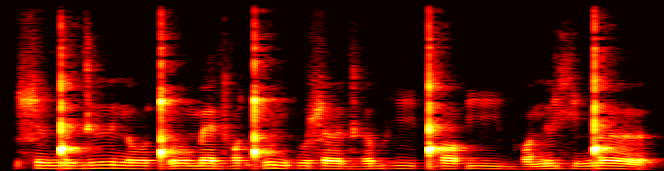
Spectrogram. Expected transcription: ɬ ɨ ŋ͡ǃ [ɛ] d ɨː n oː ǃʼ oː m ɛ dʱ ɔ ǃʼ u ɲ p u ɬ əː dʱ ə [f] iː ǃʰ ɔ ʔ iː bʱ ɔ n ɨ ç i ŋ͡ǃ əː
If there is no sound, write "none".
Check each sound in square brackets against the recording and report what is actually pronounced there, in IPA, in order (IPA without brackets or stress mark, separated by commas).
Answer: ɨ, bʱ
